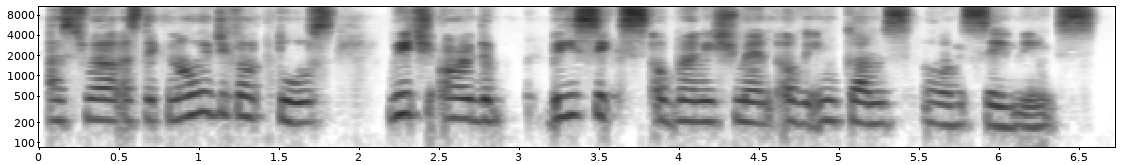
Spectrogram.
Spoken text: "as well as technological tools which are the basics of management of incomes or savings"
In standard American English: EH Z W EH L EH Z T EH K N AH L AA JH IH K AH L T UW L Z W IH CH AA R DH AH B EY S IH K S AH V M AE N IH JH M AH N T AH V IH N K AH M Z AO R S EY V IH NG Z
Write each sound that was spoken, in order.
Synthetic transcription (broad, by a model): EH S W EH L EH S T EH K N AH L AA JH IH K AH L T UW L S W IH CH AA R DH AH B EY S IH K S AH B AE N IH SH M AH N T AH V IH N K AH M S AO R S EY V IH NG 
